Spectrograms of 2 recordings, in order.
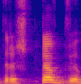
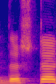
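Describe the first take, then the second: First: The word ends in a 'tavya' sound. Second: The word ends in a short 'tay' sound. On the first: The speaker calls it right. "बल्कि दृष्टव्य होता है" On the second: The speaker calls it wrong. "ये दृष्टय नहीं होता"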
